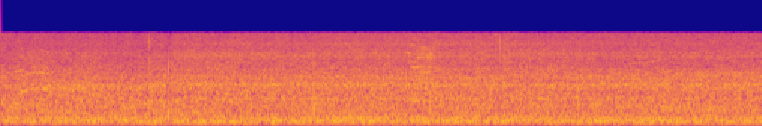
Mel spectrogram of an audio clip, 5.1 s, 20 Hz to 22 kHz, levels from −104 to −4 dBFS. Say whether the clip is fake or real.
real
